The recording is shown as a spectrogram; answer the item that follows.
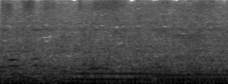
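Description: Steady low rumble of road traffic with a faint steady hum over it, and indistinct voices in the background.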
